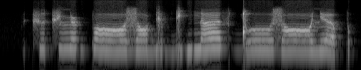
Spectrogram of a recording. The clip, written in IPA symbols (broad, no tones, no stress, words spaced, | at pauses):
t͡ʃot͡ʃlːə˞ɡpɔː zɔ ɡʲɐbdiɡnɐːθ ɡ͡ǃoːzɔːlʲɐp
